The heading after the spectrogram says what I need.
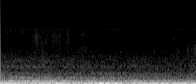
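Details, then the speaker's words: Honda Pilot driving about 25–40 mph: low, steady droning whine, louder when steering left and quieter steering right, pointing to a worn driver's-side wheel bearing. "so on a bearing anytime you pull to either side increasing noise level okay that would lightly the bearing yeah so on this right here i would say that the driver's side bearing because any time i pulled on the left increasing"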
